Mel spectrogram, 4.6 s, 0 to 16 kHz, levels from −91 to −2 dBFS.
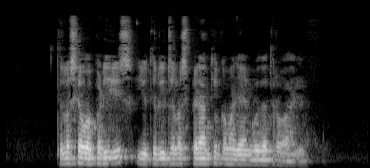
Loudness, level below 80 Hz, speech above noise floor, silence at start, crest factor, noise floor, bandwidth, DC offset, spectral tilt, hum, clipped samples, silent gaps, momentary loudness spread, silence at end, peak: -25 LUFS; -68 dBFS; 52 dB; 0.75 s; 20 dB; -76 dBFS; 11.5 kHz; under 0.1%; -5.5 dB/octave; none; under 0.1%; none; 13 LU; 0.8 s; -6 dBFS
